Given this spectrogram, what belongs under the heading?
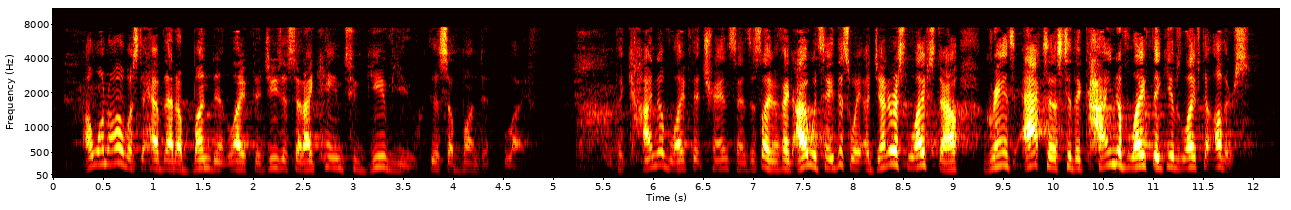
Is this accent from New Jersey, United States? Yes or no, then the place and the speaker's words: yes; New Jersey, United States; When I came out here from New Jersey, Philadelphia area, one of my favorite foods was cheesesteaks.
